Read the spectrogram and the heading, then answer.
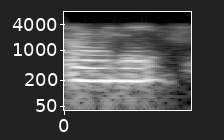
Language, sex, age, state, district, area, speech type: Odia, female, 18-30, Odisha, Sambalpur, rural, conversation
